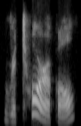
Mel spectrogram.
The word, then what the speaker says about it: rhetorical: It's so long and it's got this silent H in it, right? It's pronounced rhetorical.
